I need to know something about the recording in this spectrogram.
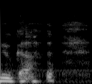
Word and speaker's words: nougat: No, it was always called nugget when I was a kid. before anybody went continental and discovered it was called nougat. Just to think we've been pronouncing it wrong all these years.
